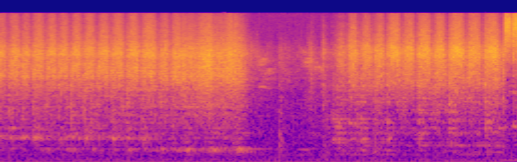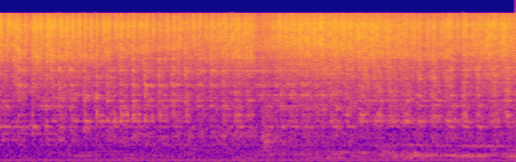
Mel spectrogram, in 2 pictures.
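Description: Scrub brush scrubbing the rust off a cast iron bandsaw table wet with Boeshield rust remover, a fast back-and-forth rasping. It eases off briefly about two and a half seconds in, then carries on.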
